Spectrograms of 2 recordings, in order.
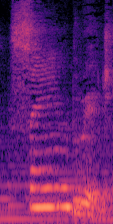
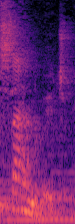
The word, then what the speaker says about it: sandwich: So might be some of you also pronounce it as sandwich. It is not sandwich, it is sandwich.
